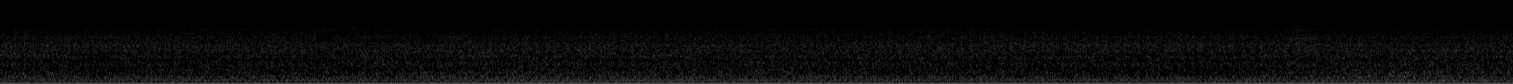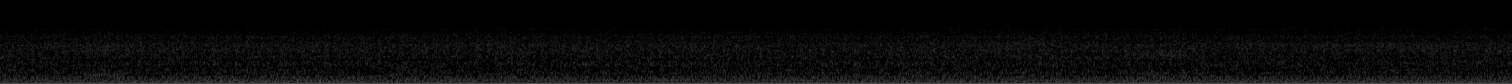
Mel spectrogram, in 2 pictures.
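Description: Faint steady hiss with no distinct sounds in it.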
